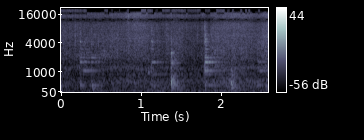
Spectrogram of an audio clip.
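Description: Vermicelli frying in a pan as a spoon stirs it, a constant soft sizzle with several distinct scraping strokes spaced through, close and moderately loud.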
